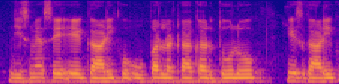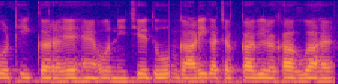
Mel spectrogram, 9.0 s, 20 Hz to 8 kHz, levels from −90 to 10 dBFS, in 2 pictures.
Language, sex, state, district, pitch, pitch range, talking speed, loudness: Hindi, male, Jharkhand, Deoghar, 130 Hz, 125-130 Hz, 175 wpm, -16 LUFS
